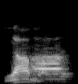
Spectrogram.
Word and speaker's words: Jama: Jama, Spanish, pronounced Yama.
